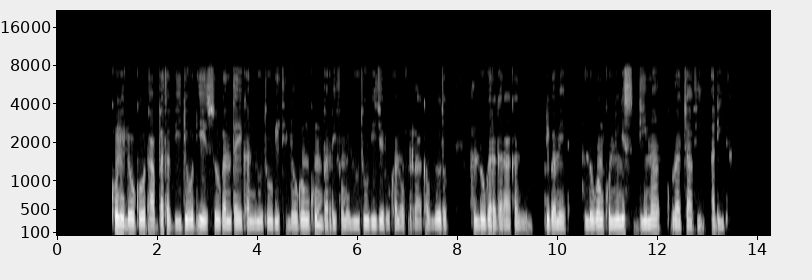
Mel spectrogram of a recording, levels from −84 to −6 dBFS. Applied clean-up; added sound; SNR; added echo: none; none; none; none.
